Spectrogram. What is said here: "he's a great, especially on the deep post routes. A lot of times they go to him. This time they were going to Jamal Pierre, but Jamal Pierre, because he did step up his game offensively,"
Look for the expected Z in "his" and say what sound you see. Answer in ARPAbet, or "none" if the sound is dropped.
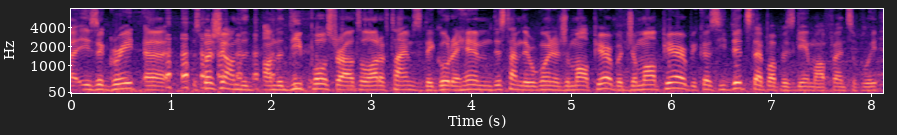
Z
